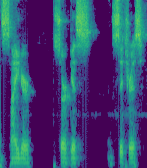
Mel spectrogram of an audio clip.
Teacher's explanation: That's going to be a soft C, making an S sound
